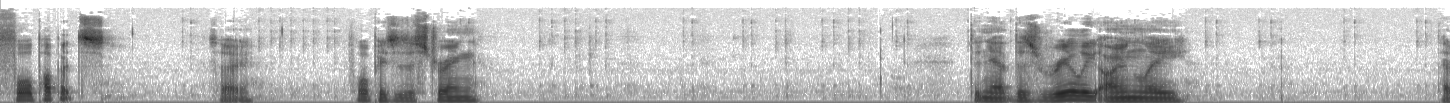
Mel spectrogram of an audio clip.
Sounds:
speech

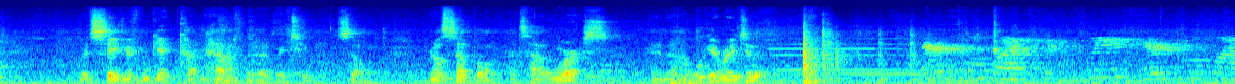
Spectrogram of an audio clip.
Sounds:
speech

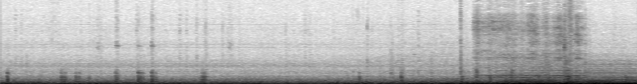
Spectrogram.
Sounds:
vehicle

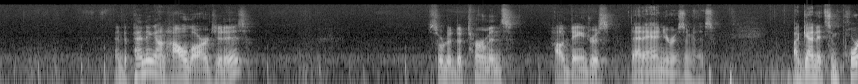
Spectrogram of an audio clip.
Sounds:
inside a small room, speech

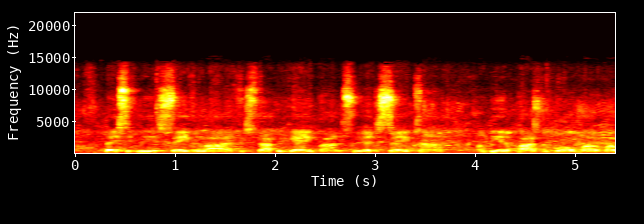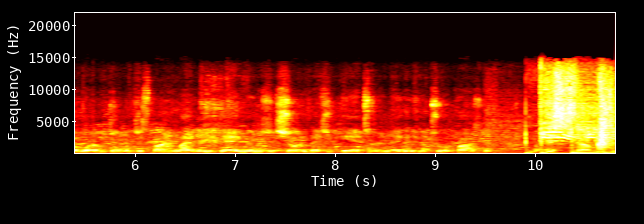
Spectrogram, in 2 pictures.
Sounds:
speech, music

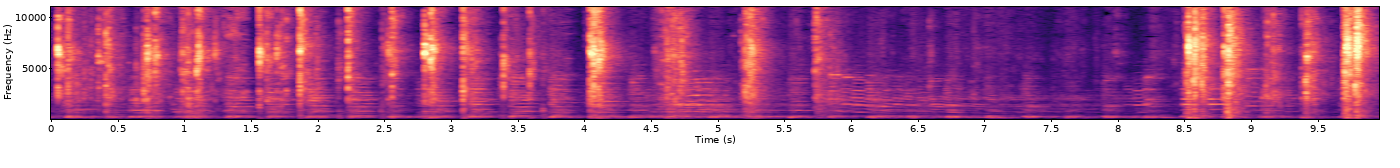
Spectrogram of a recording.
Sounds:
tap dancing

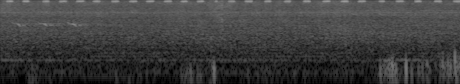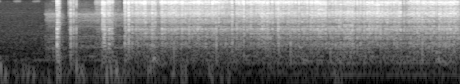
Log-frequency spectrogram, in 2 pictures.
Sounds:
tools, outside, urban or man-made

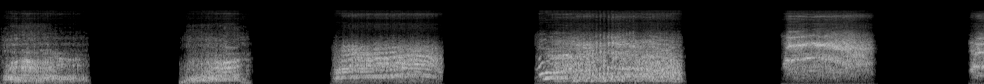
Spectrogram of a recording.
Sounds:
sound effect

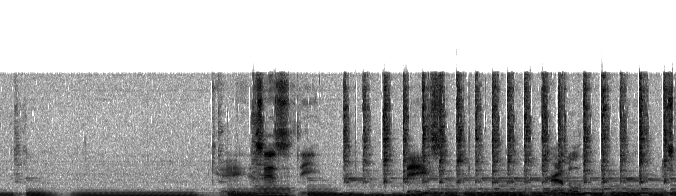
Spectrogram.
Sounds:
speech, plucked string instrument, music, bass guitar, guitar, musical instrument

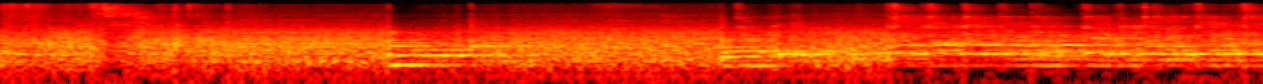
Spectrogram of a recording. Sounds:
music, plucked string instrument, strum, guitar, musical instrument

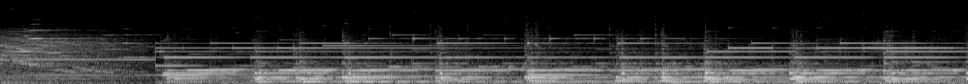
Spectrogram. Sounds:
fiddle, orchestra, musical instrument, music

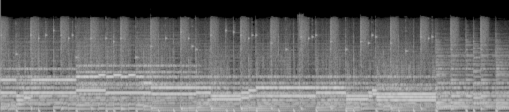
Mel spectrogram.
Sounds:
music

